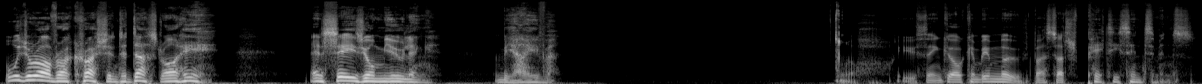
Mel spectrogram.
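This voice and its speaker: A man playing a possessive, domineering vampire master in an intimate roleplay audio drama, with slow, theatrical, condescending menace and a breathy, seductive purr. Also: mid-range voice, no room sound, clean studio sound, natural voice. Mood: stern, threatening.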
